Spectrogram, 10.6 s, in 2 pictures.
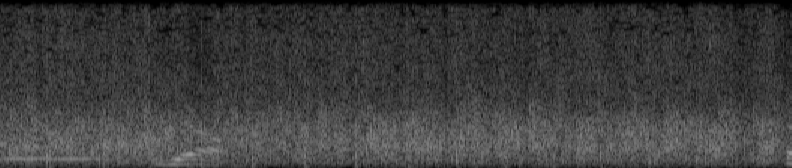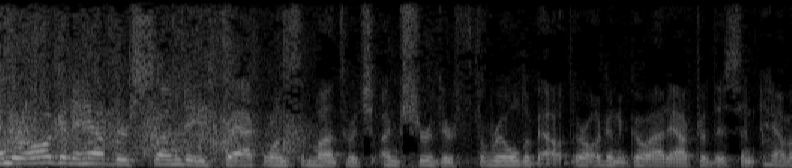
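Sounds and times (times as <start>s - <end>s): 
audience applause: 0.0s - 7.4s
speech: 1.2s - 1.7s, 5.2s - 10.5s.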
